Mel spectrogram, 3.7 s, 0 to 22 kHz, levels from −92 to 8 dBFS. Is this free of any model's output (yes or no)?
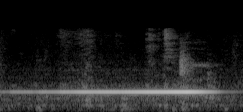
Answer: yes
